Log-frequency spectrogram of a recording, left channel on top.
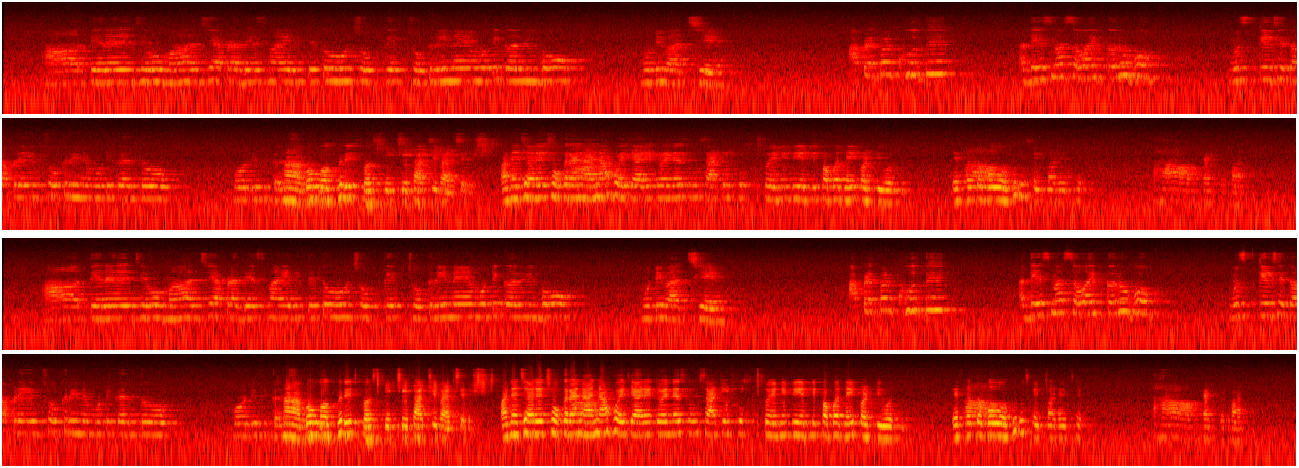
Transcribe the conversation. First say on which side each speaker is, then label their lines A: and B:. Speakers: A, on the right (about 45°); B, on the right (about 80°).
A: હા અત્યારે જેવો માહોલ છે આપણા દેશમાં એ રીતે તો જોકે છોકરીને મોટી કરવી બઉ મોટી વાત છે. આપડે પણ ખુદ આ દેશમાં સવાઈવ કરું બહ મુ કેલ છે તો આપડે એક છોકરીને મોટી કરવી તો બહુ ડિફિકલ્ટ
B: હા
A: છે
B: બહ અઘરી જ વસ્તુ છે સાચી વાત છે અને જયારે છોકરા
A: હા
B: નાના હોય ત્યારે તો એને શું સાચું શું ખોટું તો એની બી એટલી ખબર નહી પડતી હોતી એટલે
A: હા
B: તો બઉુ અઘરું થઈ પડે
A: હા
B: છેરા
